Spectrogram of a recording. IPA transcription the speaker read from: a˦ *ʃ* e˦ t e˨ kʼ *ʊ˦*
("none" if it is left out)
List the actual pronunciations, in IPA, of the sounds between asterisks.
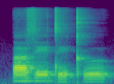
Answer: z, ʊ˦

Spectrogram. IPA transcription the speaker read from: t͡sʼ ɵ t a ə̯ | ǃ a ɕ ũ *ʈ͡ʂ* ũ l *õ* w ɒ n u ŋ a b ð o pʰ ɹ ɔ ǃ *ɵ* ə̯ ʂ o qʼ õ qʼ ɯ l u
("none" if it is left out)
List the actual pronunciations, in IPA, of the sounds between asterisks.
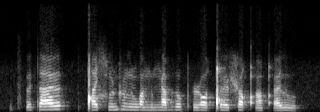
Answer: ɖ͡ʐ, ũ, ɵ

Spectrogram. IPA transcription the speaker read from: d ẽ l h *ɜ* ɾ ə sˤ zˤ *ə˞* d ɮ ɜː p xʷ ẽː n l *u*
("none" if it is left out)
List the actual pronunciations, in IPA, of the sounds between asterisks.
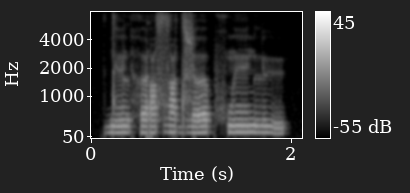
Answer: ɜ, ɤ, y

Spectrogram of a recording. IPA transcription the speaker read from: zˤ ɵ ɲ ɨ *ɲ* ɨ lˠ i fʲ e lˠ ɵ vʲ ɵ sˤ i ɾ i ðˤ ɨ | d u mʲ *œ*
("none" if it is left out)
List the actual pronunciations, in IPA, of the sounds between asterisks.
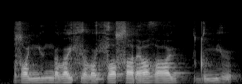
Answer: ŋ, ɵ

